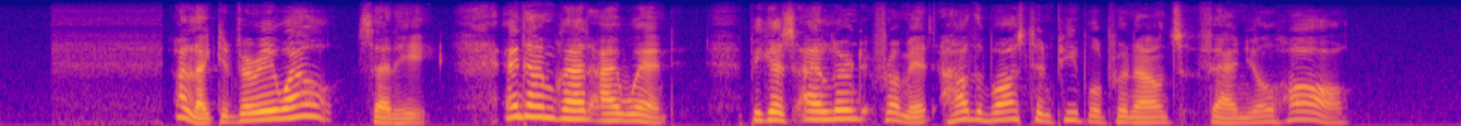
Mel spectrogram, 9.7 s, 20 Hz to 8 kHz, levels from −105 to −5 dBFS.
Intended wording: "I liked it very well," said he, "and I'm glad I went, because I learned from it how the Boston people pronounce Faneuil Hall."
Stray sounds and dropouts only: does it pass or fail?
pass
